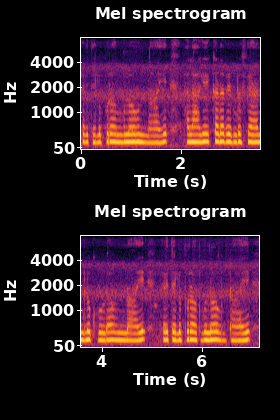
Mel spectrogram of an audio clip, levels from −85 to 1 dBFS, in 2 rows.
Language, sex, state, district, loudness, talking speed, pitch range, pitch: Telugu, female, Telangana, Hyderabad, -14 LUFS, 115 wpm, 195-210 Hz, 200 Hz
